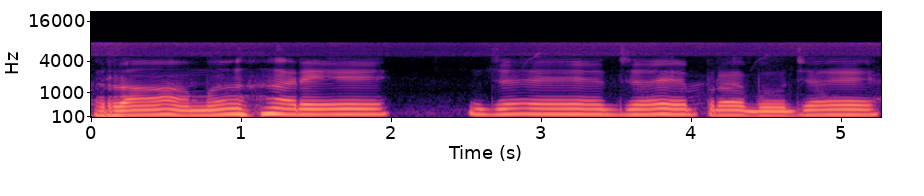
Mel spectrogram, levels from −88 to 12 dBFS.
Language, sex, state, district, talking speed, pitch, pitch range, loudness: Hindi, male, Madhya Pradesh, Katni, 70 wpm, 155 Hz, 145-160 Hz, -16 LUFS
